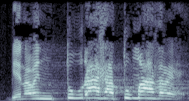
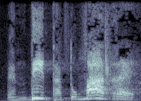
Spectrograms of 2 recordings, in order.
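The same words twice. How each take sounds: First: Higher and louder gushing praise; mock emotional woman; emotional outcry. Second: Said in the usual way. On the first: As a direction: cry it out overcome with emotion. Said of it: "cargadas de emoción". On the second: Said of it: "así le dijo".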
